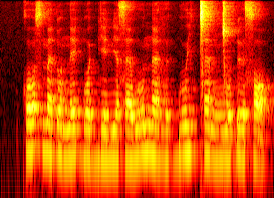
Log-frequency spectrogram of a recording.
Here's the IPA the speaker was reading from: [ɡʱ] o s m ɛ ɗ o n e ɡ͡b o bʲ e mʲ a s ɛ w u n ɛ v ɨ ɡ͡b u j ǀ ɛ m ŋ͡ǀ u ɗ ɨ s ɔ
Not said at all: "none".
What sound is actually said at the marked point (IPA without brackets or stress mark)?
k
